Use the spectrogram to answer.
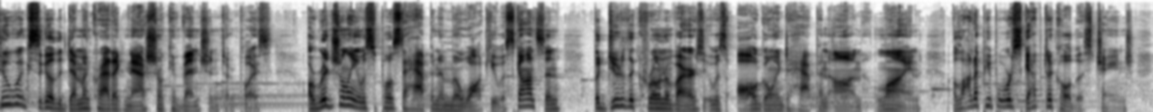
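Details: Adult male speaker; normal speech.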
